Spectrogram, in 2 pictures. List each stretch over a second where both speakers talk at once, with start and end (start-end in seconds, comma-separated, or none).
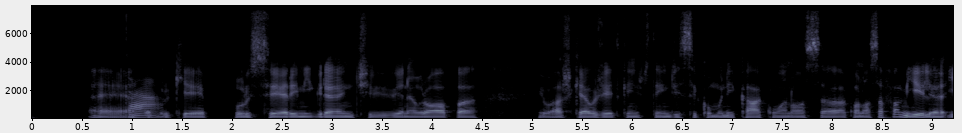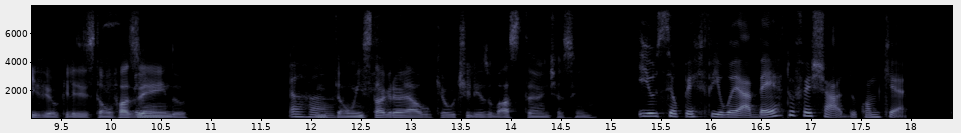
none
